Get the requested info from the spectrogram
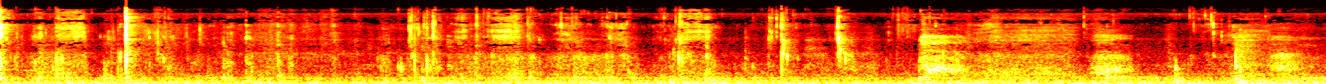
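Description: A person chewing and biting food close to the microphone: irregular small wet clicks and smacks, with two sharper clicks in the first second and a half.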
